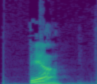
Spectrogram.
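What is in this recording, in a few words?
"pia~2", Teochew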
